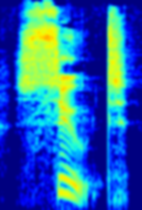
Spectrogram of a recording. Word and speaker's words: suit: court and defend yourself notice the pronunciation I hear a lot of mistakes suit ignore this spelling here imagine it's more of a ooh sound lawsuit lawsuit fraud now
